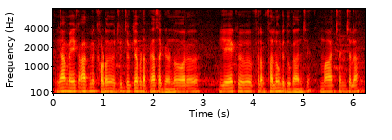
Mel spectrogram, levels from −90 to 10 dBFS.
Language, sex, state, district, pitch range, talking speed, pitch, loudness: Hindi, male, Uttarakhand, Uttarkashi, 105-115 Hz, 190 wpm, 110 Hz, -29 LUFS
